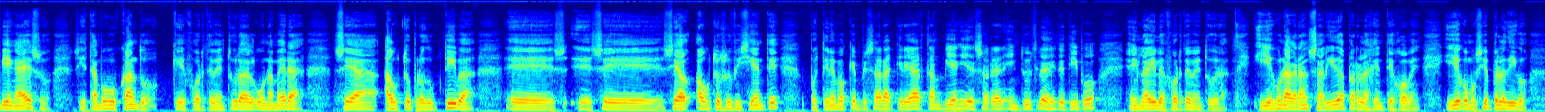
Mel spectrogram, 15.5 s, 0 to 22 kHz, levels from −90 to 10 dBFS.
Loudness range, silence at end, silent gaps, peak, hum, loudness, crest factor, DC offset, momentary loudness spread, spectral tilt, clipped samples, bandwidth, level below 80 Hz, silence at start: 2 LU; 0.05 s; none; -6 dBFS; none; -22 LUFS; 16 dB; under 0.1%; 10 LU; -7.5 dB/octave; under 0.1%; over 20 kHz; -50 dBFS; 0 s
